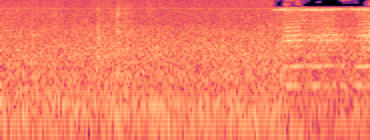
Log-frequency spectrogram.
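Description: Loud street traffic noise around a bus stand, with a vehicle horn sounding steadily near the end.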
